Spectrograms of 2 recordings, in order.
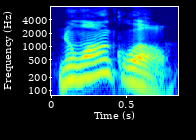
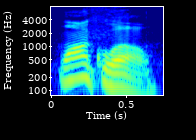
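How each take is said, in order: First: The name begins with an N sound. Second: The name begins without an N sound. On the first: "the N was there" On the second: "the N was silent"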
